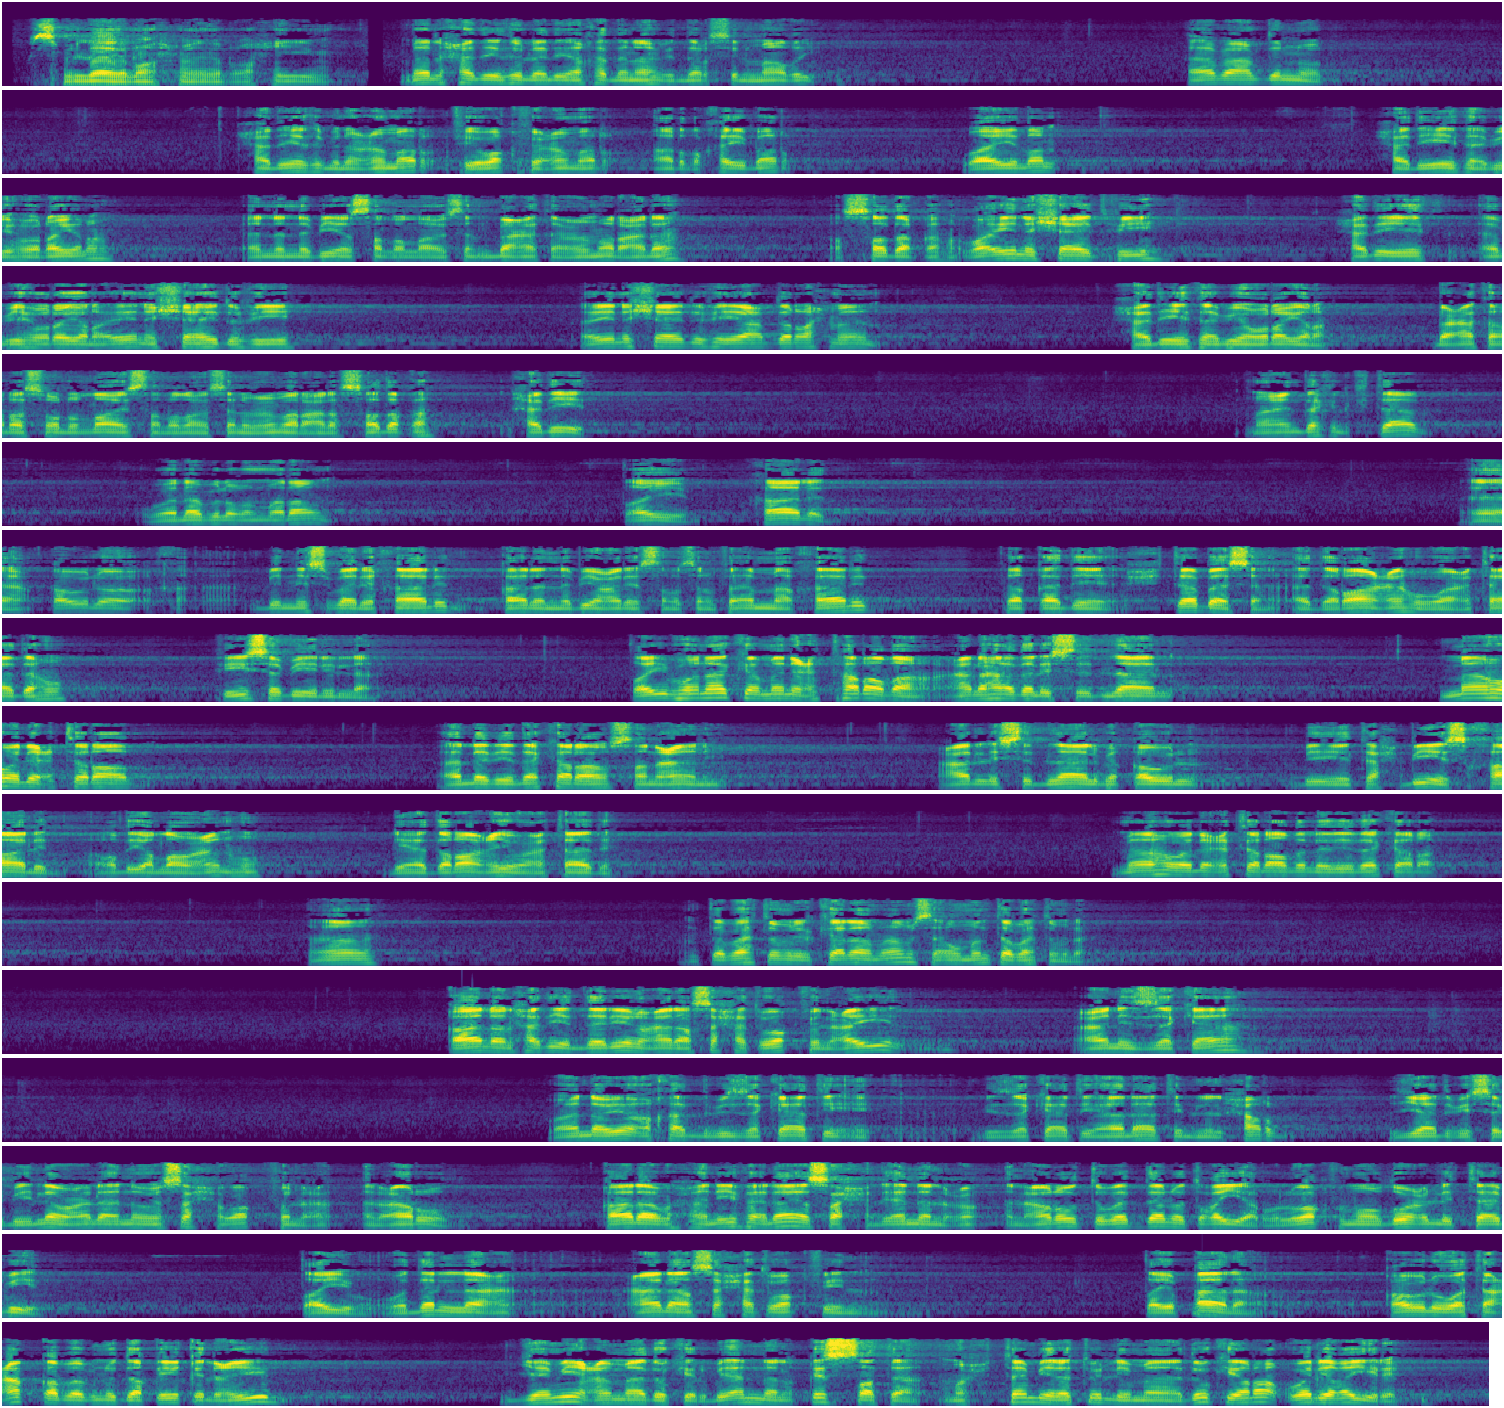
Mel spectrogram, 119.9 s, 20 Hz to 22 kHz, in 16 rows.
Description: كتاب البيوع من سبل السلام شرح بلوغ المرام لابن الأمير الصنعاني رحمه الله تعالى الدرس – 128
